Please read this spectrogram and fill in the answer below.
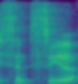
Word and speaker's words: Saint Cyr: Sincere, by the way, is spelled S-T for saint, and then C-Y-R for sincere. Not sincere, the word sincere, Saint Cyr.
